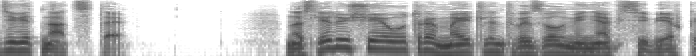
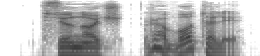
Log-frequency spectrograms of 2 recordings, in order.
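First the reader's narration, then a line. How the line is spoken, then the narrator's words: Plain. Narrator (Russian): спросил я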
